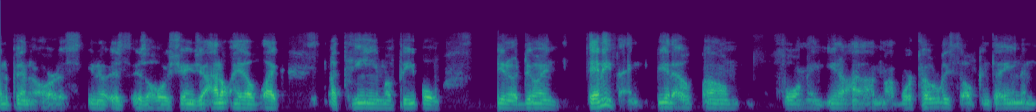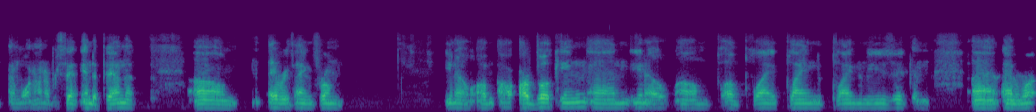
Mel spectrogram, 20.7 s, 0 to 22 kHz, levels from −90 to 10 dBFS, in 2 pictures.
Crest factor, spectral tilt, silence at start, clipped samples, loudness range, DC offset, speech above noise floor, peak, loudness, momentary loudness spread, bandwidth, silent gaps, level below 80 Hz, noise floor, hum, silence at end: 22 dB; -5.5 dB/octave; 0 s; under 0.1%; 4 LU; under 0.1%; 42 dB; -8 dBFS; -29 LUFS; 12 LU; 7.8 kHz; none; -76 dBFS; -70 dBFS; none; 0 s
